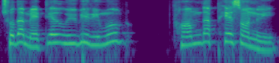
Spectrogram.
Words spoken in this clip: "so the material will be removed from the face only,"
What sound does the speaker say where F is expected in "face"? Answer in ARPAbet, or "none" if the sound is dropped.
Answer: P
